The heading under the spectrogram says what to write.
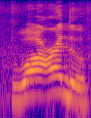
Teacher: عد پہ کلکلہ کریں گے، دال مشدد ہے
